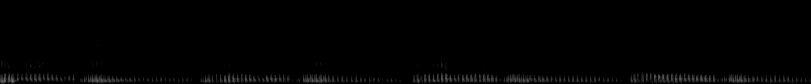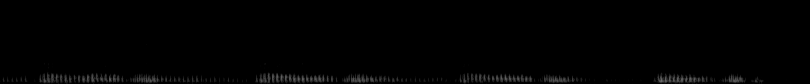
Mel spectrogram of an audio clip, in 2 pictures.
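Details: Deep purring from the Bengal cat Bedford, likened to a big cat, running continuously as a low throbbing rumble in rhythmic breath-paced bursts of about a second each, with small clicks between some of them.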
